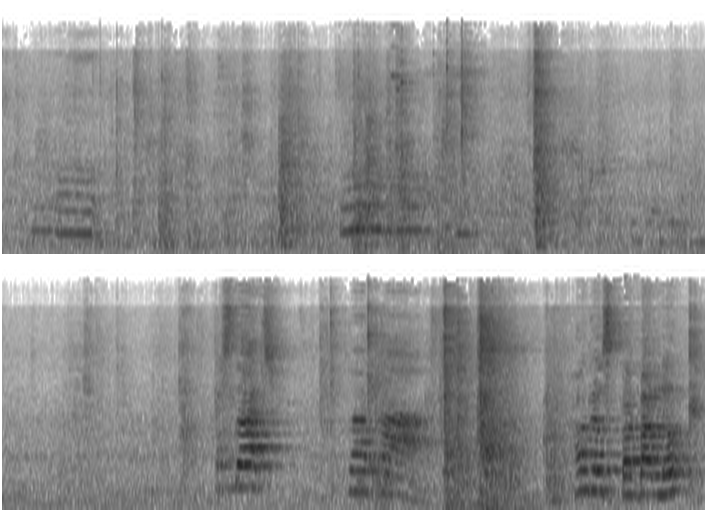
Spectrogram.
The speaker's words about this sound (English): Mommy's gonna open the door.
